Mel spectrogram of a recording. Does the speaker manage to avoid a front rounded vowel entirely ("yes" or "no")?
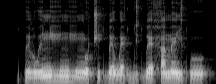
yes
